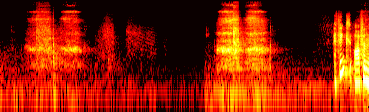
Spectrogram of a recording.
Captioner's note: blade swishes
